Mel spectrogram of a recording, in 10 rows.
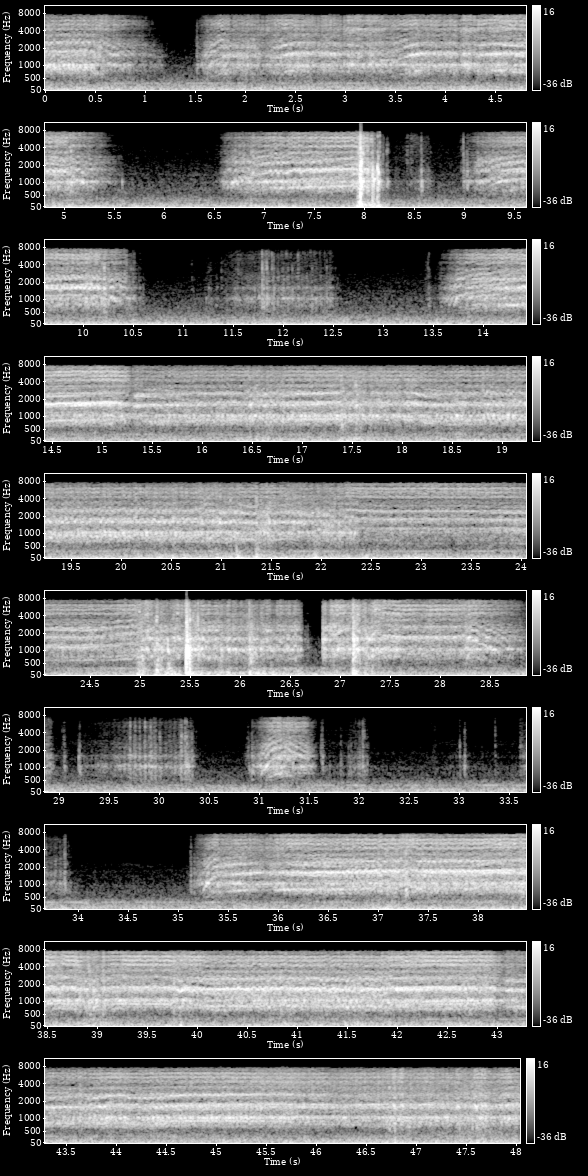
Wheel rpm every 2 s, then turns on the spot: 80, 190, 120, 100, 90, 40, 30, 190, 210, 200, 190, 170, 160, 190, 50, 30, 0, 60, 200, 230, 200, 220, 220, 230.
0-2 10-12 30-32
